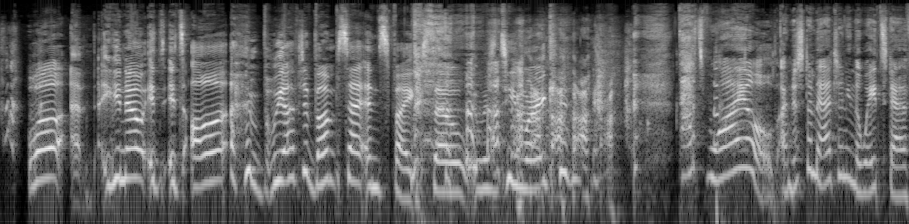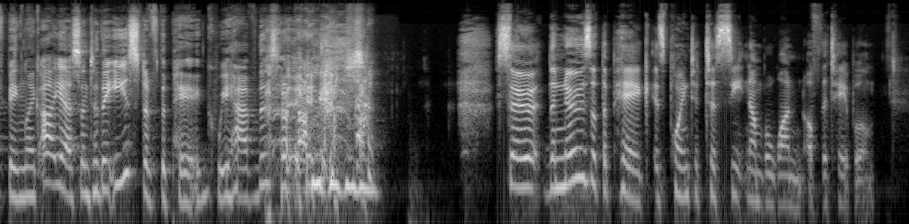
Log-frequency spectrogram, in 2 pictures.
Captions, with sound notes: Well, you know, it's all— We have to bump, set, and spike. So it was teamwork. (group laughing) That's wild! I'm just imagining the waitstaff being like, "Ah yes, and to the east of the pig, we have this dish". (group blurts laugh) So the nose of the pig is pointed to seat number one of the table,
